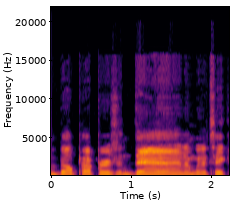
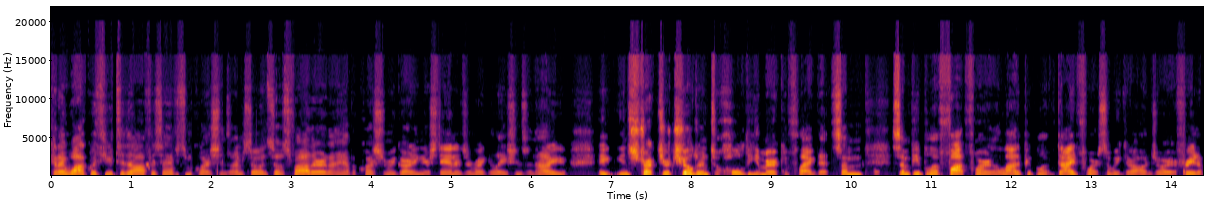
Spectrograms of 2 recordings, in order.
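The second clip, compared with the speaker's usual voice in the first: courteous, diplomatic, polite, restrained tone. Retelling how he approached the principal: imitating his own polite tone. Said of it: "I'm trying to be polite and political".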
